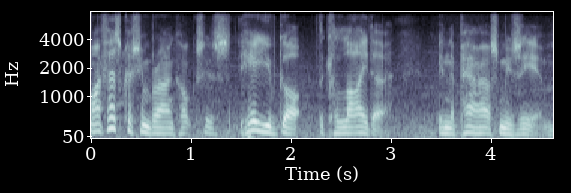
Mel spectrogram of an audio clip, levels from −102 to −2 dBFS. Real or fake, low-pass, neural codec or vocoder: real; 7.2 kHz; none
